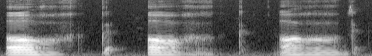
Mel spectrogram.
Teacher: Si vous essayez vraiment de faire un re sonore, le que va devenir un ge et ça va devenir org.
